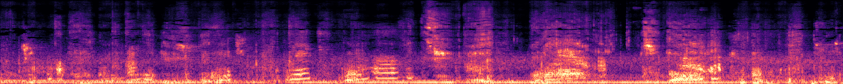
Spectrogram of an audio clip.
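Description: A donkey making short throaty calls several times as it plays with a ball, over a steady low hum.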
